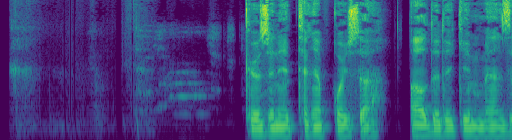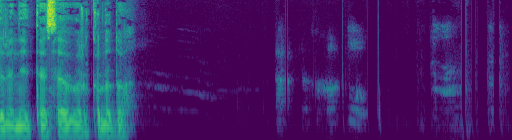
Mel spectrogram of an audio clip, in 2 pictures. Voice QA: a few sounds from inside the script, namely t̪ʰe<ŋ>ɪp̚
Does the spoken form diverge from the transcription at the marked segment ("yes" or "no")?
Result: no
